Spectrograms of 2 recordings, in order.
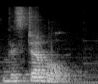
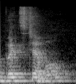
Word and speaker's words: vegetable: It is not vegetable. So കൃത്യമായി നോക്കിയാൽ 3 syllable ആണ് ഈ വേർഡിലുള്ളത്. First one is veg, second one is te, third one is ball. So vegetable, not it is vegetable. Vegetable.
